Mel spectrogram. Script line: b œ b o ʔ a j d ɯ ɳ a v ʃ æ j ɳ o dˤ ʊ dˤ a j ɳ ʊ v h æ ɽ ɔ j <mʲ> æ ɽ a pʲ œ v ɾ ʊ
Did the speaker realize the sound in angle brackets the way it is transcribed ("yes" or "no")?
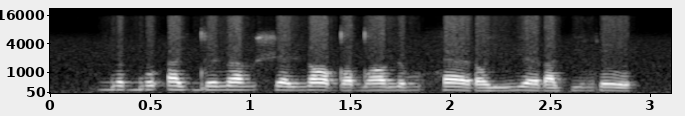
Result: yes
